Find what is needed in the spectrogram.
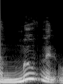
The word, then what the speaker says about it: MVMT: It's spelled MVMT, so you don't have to pay for all those expensive vowels.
